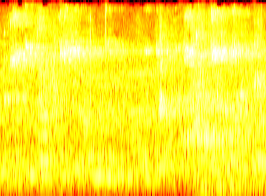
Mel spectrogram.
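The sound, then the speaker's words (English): A basketball is dribbled on the court during a high school game between Holly Pond and West End. Faint bounces sit under steady crowd noise and a commentator's voice. “One dribble. Now he'll give it back to Walker.”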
